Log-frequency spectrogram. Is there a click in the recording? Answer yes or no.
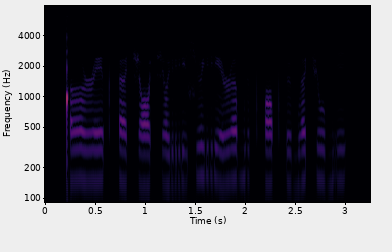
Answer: yes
